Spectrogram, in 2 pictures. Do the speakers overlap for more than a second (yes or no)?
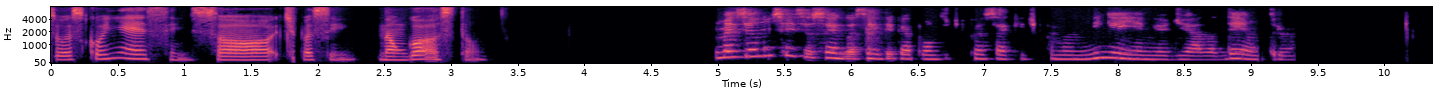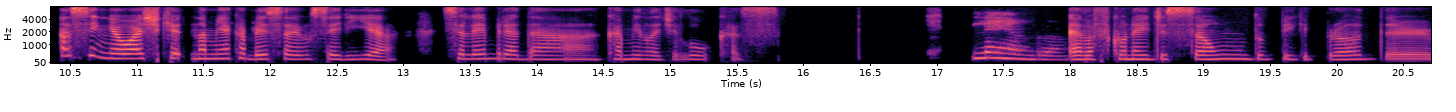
no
